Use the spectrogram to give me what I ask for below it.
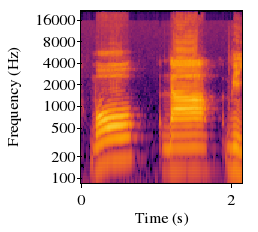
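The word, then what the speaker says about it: Monami: 그래서 몽환아를 생략을 해요 그런데 반대로 여기에서 자음과 여기에 모음이 왔어요 자음과 모험이 왔을 때는 요것이 한 음으로 발음이 돼요 그래서 여기까지 읽으면 뭐 그 다음에 Nana 하니까 여기 한 글자로 대해서 나로 말입니다 그 다음에 m이니까 미 그래서 모나미 이렇게 발음이 되는 거예요 그렇죠 같이 읽어 보실래요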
